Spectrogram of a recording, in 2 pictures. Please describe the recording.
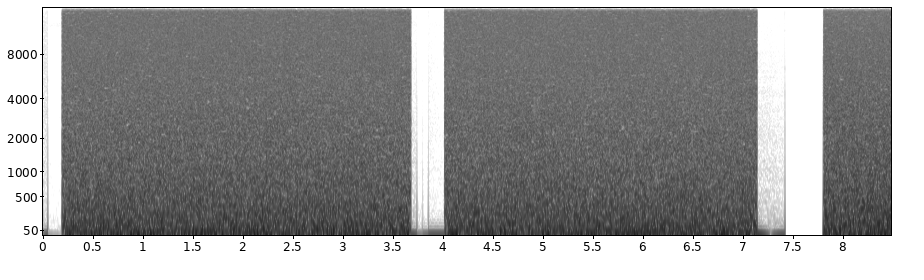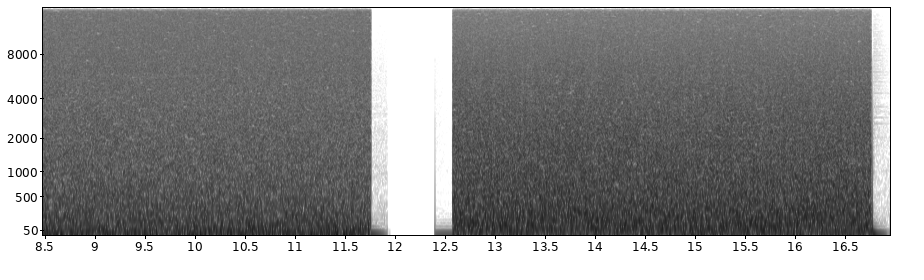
noise pink-40 100 filt dist
directly recorded into EMU 1820m, different Pefilter Gains, Filters bypassed
pink, alesis, noise, andromeda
